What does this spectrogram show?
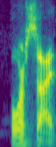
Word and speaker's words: Forsyth: zooming super troopers there you go okay or f-o-r-s-y-t-h forsyth foresight yeah we stopped in foresight it's about halfway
